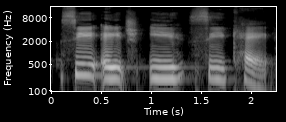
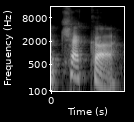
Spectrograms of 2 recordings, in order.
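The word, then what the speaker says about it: cheque: way or this way some students call this a chekka because they see this q-u-e but this is actually only one syllable we say check okay so that's some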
